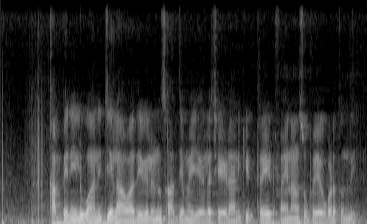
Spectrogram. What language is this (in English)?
Telugu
